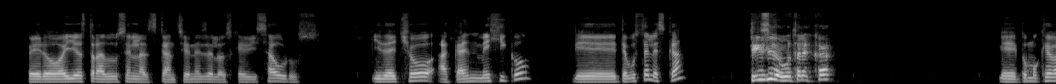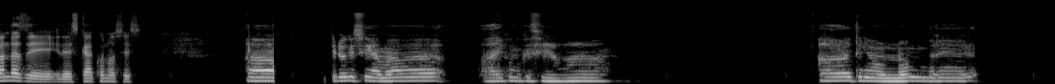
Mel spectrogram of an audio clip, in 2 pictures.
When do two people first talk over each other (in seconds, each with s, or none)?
none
